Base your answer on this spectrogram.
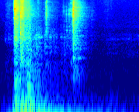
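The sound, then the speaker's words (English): A door slams shut with a heavy, loud thud, followed a moment later by a second, shorter bang, then a quiet fade with no talk. “All right, slamming door about to occur. Another slamming door.”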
